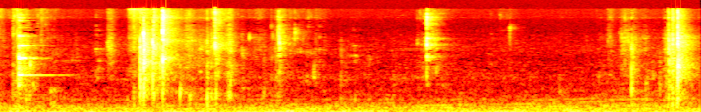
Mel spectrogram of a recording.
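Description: A person chewing and eating close to the microphone, with scattered sharp clicking mouth and utensil sounds; the loudest clicks come about a second in and again near the end.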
